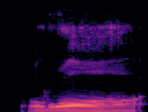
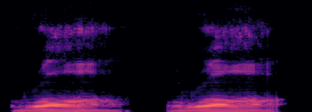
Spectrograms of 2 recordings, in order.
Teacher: you curve the sides of your tongue. Raw. And you elevate the rear. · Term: heavy sound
